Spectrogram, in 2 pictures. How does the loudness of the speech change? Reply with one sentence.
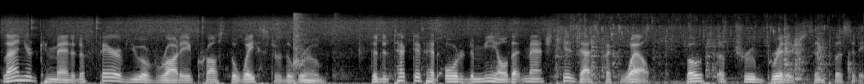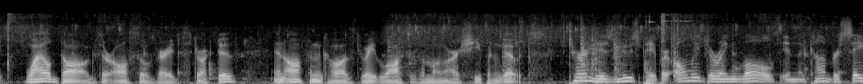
The loudness of the speech stays about the same.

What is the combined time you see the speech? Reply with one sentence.
The speech can be heard for 17 seconds in total.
